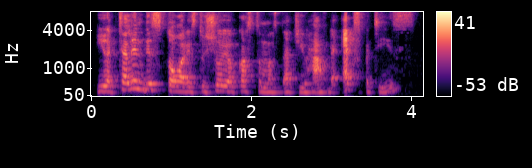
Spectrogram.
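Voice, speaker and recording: A woman's voice: lowish voice, animated, moderate pace. A woman business coach teaching a live online class, talking conversationally, addressing listeners directly and giving step-by-step instructions.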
